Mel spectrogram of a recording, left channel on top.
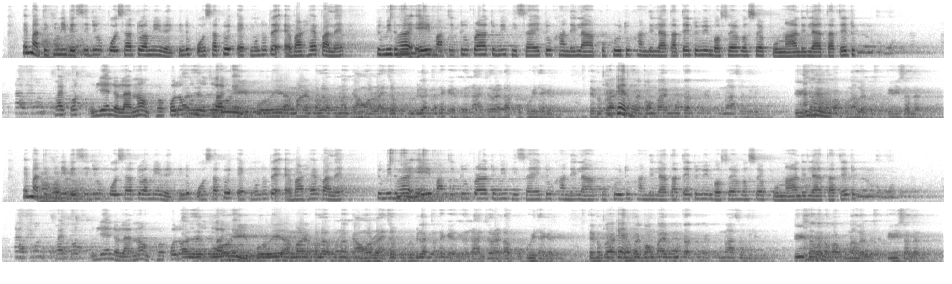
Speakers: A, on the left; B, on the right.
A: এই মাটিখিনি
B: নাভাবে
A: বেছি
B: অ
A: দিওঁ পইচাটো আমি কিন্তু পইচাটো একমুঠতে এবাৰহে পালে তুমি ধৰা
B: উম
A: এই মাটিত টোৰ পৰা তুমি ফিচাৰীটো খান্দিলা পুখুৰীটো খান্দিলা তাতে তুমি বছৰে বছৰে পোনা দিলা তাত
B: এতিয়া আ পৰহি পৰহি
A: পথ
B: আমাৰ এইফালে
A: উলিয়াই ল'লা ন ঘৰ কলৈকো
B: আপোনাৰ
A: নোযোৱাকে
B: গাঁৱৰ ৰাইজৰ পুখুৰী বিলাক নাথাকে যে ৰাইজৰ এটা পুখুৰী থাকে তেনেকুৱা
A: থাকে
B: সিহঁতে
A: থাকে
B: গম পাই মোৰ তাত পোনা আছে বুলি ত্ৰিশ হাজাৰ
A: হা
B: টকা পোনা লৈ গৈছে ত্ৰিশ হাজাৰ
